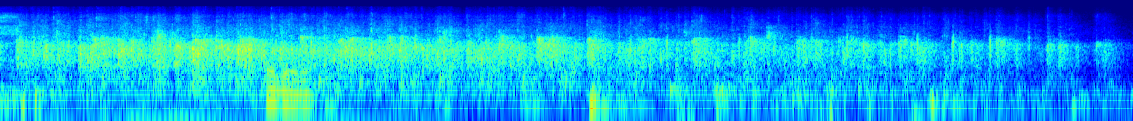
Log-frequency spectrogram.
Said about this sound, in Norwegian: Vi gir dem en ordentlig applaus.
